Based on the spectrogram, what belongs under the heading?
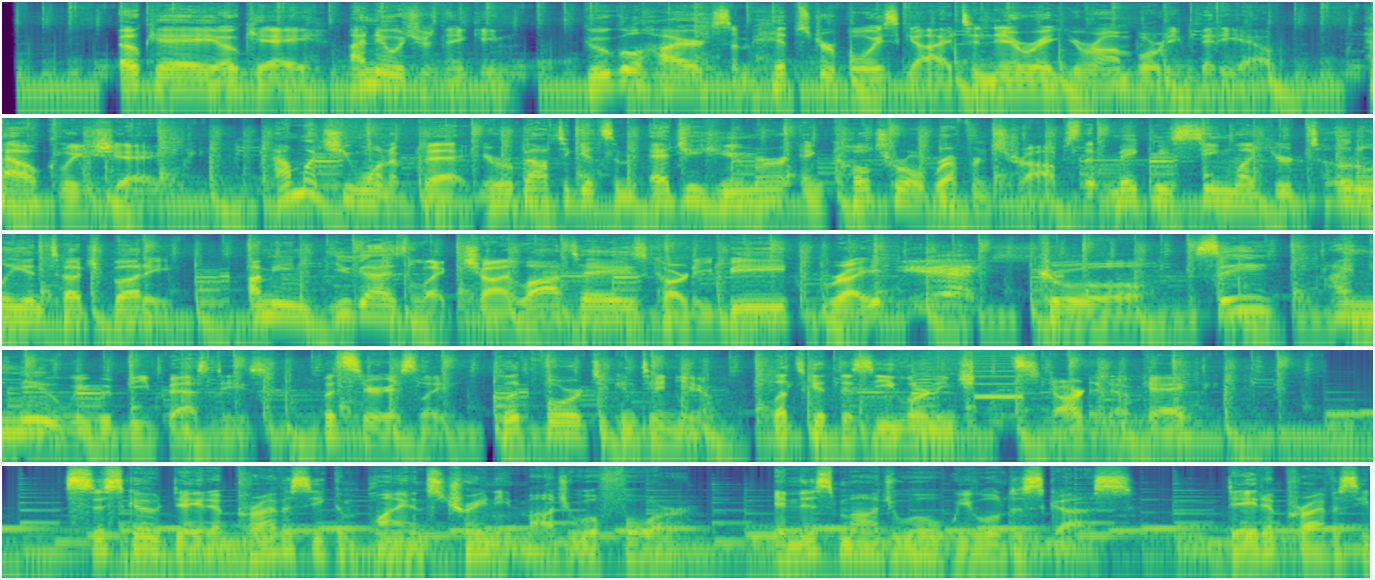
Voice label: elearning

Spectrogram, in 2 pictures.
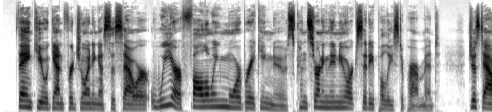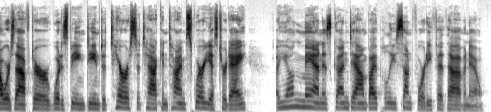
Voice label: News Anchor character

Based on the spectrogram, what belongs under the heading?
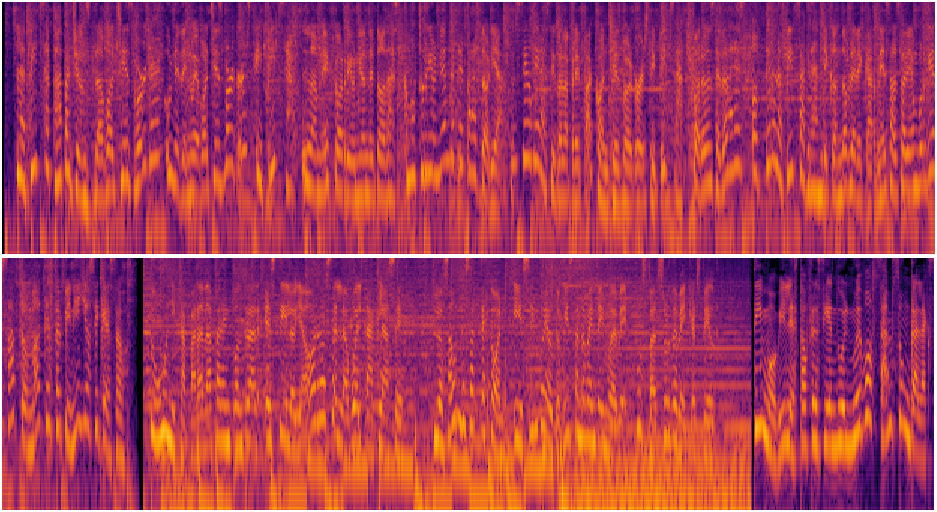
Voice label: Spanish Commercial

